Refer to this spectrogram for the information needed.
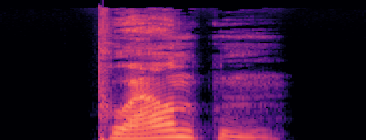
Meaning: plural of Pointe
- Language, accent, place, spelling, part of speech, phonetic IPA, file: German, Germany, Berlin, Pointen, noun, [ˈpo̯ɛ̃ːtn̩], De-Pointen.ogg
